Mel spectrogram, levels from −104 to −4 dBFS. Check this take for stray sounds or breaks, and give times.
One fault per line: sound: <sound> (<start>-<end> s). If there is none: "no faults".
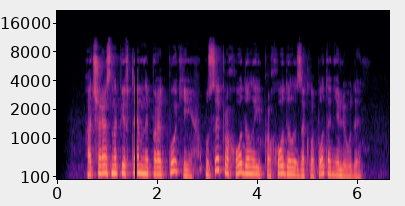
sound: dropout (1.6-1.6 s)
